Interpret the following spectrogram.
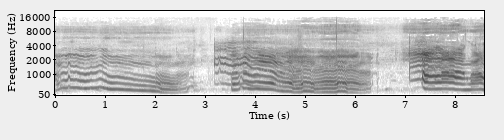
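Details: Ziggy the dog howling in response to an iPhone giraffe app replaying his singing; long, wavering, rich-toned howls that slide down in pitch, in three bouts separated by brief pauses, indoors.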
